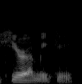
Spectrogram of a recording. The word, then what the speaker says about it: Hirameki: it written so well if it's japanese you pronounce all the vowels in the same way all the time so it would be hiramiki hirom meki tyler and i had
